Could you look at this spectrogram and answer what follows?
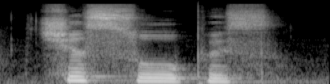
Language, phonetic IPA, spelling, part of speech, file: Ukrainian, [t͡ʃɐˈsɔpes], часопис, noun, Uk-часопис.ogg
- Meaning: 1. newspaper 2. magazine, journal (periodical publication)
